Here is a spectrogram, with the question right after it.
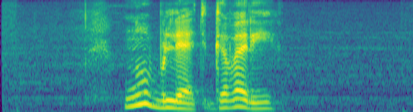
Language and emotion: Russian, angry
